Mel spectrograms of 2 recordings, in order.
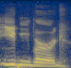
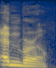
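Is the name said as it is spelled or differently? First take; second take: as spelled; differently. First: The name is said just as it is spelled. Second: The name is said differently from its spelling. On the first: "it's spelled Edinburgh" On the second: "I'm supposed to pronounce this Edinburgh"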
